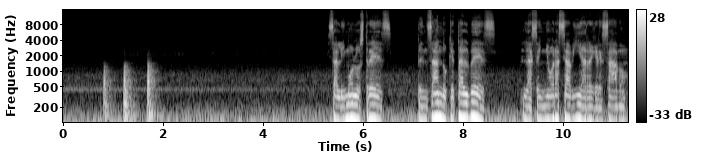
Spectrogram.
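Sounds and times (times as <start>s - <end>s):
low steady hum: 0.0s - 11.3s
firm knocks on a door: 0.8s - 2.1s
speech: 5.3s - 11.3s.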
